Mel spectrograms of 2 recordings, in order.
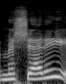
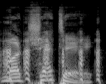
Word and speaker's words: machete: way, machete is also a word in English. Just FYI. Not machete. Machete.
